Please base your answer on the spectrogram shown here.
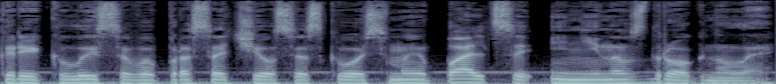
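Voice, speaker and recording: A man narrating a dark first-person story in a measured, grave, tense manner. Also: fairly low pitch, level tone. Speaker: audiobook narrator.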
